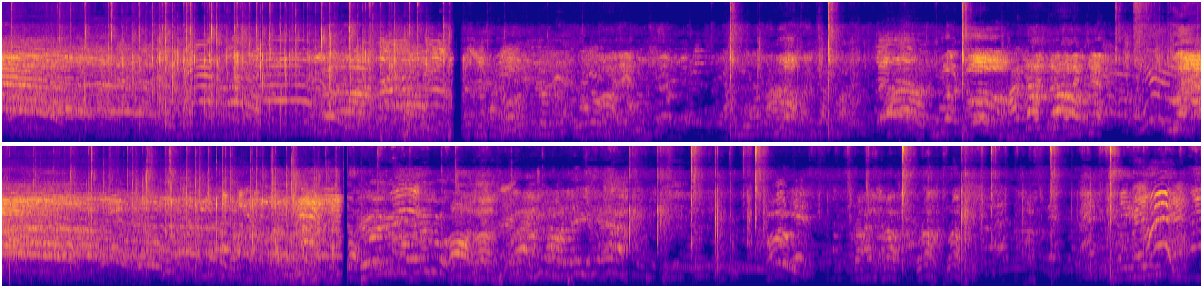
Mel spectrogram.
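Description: A ball is kicked with sharp thuds.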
